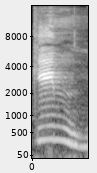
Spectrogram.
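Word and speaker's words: กิน: say kin with k sound but it's actually g sound g sound and gin means to to eat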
